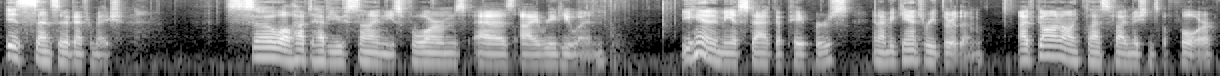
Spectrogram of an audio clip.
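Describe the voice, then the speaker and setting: Man narrating a story, often stumbling. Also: lowish voice. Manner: stumbles over words and rereads phrases. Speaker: narrator and voice performer. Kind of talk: first-person scripted story narration, read live.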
